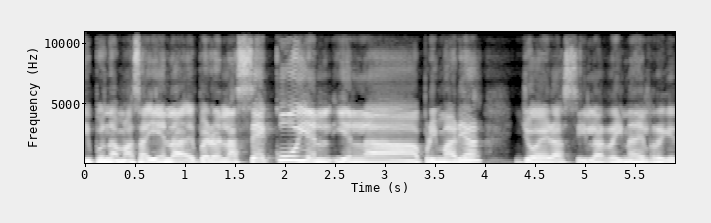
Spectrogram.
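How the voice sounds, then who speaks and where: At a fairly slow pace, a woman talks with very wide pitch swings. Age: 20s. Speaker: reggaeton rapper and influencer; podcast guest. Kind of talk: casual chat. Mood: playful, animated storytelling. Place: studio. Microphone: studio mic.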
